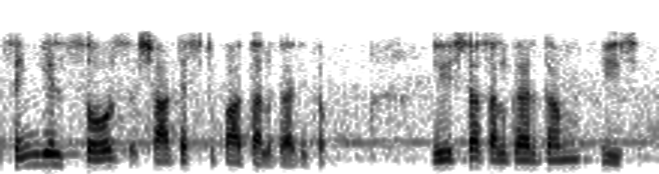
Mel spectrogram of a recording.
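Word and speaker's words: Dijkstra: at an algorithm called Dijistra's algorithm. We have to pronounce this algorithm. Actually, the spelling is Dijktras, but we have to pronounce this as Dijistra's algorithm. Here K is silent.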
